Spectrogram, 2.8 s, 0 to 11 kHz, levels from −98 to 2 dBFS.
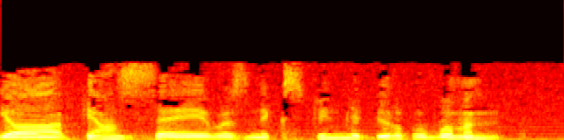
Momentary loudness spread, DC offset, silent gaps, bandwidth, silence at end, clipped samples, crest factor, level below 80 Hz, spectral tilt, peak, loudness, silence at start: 6 LU; 1%; none; 6.4 kHz; 0.3 s; under 0.1%; 12 dB; -48 dBFS; -7.5 dB/octave; 0 dBFS; -14 LUFS; 0 s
